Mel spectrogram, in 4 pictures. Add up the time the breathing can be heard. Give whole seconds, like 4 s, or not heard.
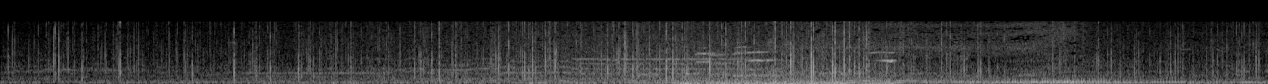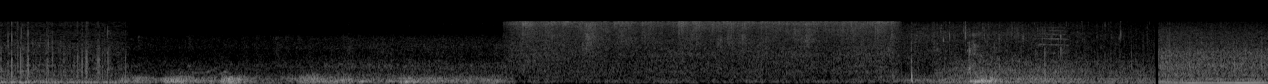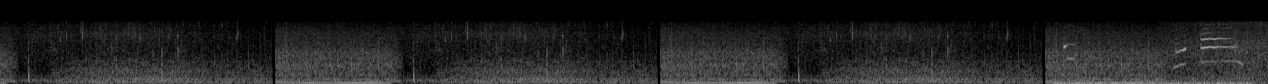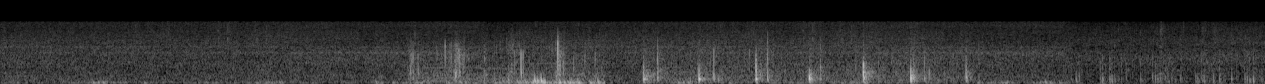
not heard.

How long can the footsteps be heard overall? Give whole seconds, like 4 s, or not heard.
6 s.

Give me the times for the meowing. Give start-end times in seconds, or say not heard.
6.8-9.0, 22.4-23.4, 35.9-37.9.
